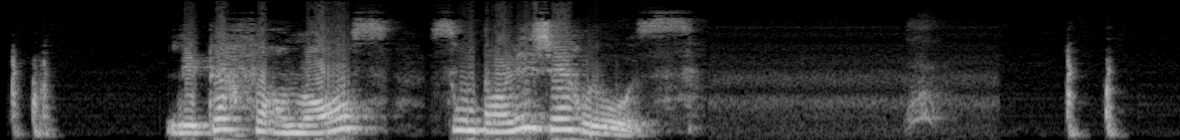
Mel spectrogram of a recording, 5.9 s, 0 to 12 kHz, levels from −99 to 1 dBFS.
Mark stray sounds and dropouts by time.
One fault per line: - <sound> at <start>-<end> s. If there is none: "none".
- bark at 4.5-4.8 s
